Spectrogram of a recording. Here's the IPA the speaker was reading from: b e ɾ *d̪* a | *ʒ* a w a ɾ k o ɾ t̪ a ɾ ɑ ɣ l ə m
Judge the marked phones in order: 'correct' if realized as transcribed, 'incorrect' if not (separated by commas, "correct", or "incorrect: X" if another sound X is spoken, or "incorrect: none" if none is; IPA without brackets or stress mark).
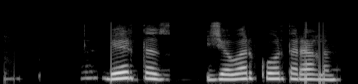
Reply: incorrect: t̪, correct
